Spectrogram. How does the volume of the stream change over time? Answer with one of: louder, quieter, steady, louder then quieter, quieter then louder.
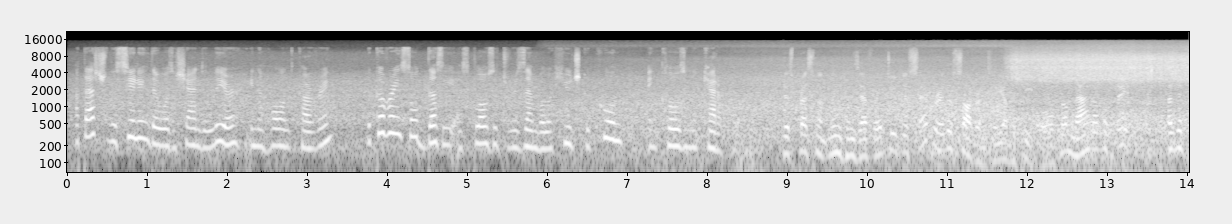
louder.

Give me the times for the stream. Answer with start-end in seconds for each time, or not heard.
0.0-13.9.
